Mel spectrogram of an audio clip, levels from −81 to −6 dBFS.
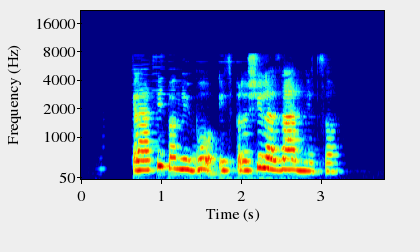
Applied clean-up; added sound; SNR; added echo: neural mask model DeepFilterNet 3.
